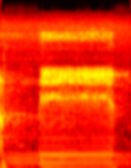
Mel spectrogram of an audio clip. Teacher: maka a dengan minnya itu dengan panjang yang sama, kira-kira 5 harokat. A-nya panjang, amin, minnya juga panjang, ya, seperti itu.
